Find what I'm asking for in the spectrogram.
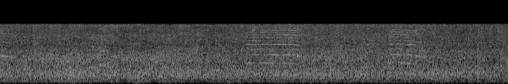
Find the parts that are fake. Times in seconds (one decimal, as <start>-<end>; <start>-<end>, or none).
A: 0.9-2.3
